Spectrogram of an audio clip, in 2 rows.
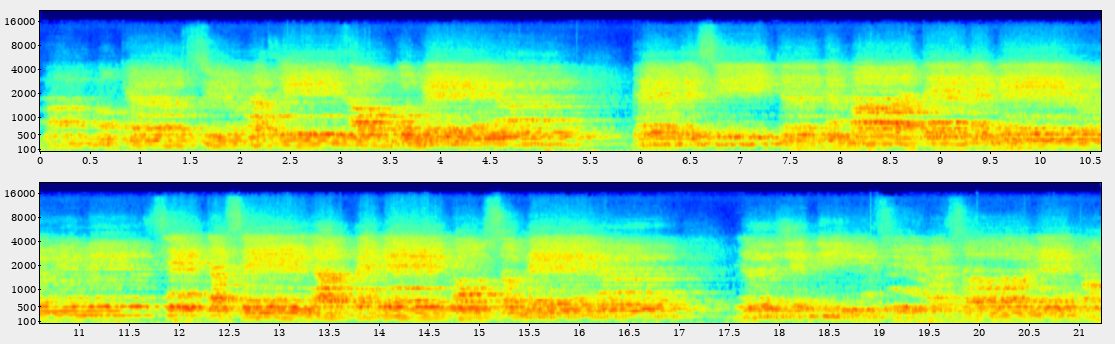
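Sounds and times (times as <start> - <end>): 
chorale choir singing: 0.0 - 21.2.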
